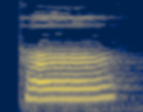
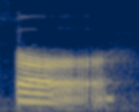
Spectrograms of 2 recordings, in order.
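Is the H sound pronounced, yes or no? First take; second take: yes; no. First: The word starts with an H sound. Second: The word starts with a vowel sound, no H. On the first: "Her becomes er" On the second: "Her becomes er"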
